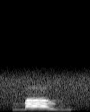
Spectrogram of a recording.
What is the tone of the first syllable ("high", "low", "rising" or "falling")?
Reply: high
